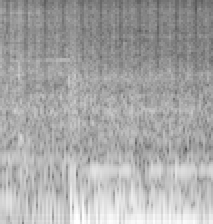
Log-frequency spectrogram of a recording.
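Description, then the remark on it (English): A car engine idles roughly, a steady low rumble with an uneven, skipping misfire beat coming out of the exhaust system as the car shakes badly, growing heavier after a brief moment and continuing without any talking. “You can hear the skip coming out of the exhaust system.”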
